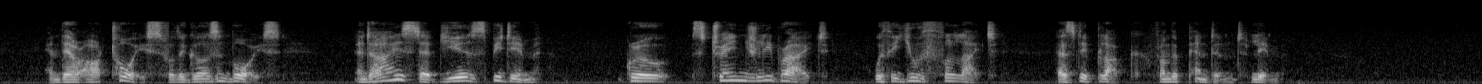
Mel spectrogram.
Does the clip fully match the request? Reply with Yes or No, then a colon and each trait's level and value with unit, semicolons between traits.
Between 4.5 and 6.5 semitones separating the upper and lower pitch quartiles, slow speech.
Yes: average, 5.3 semitones; slow, 115 wpm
